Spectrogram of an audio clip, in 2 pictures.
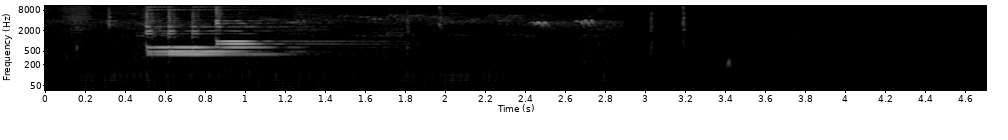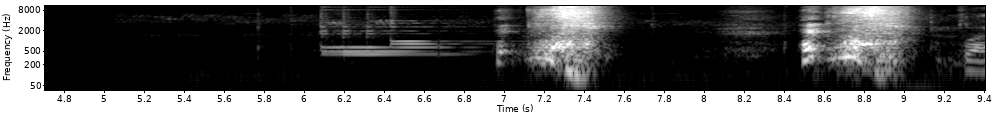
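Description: Two sharp, loud sneezes from a Pokémon Colosseum game character follow each other closely near the end, after a short electronic chime pattern and a quiet gap.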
